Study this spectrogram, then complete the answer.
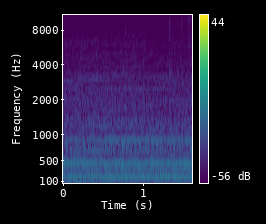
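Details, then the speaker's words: Burstner Ixeo Time It 590 motorhome electric drop-down bed, key-operated, being raised: quiet steady electric hum at constant pitch, no grinding, clicking or strain; bed lift motor running normally. "that when you got these electric drop down beds I always like to show them working"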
